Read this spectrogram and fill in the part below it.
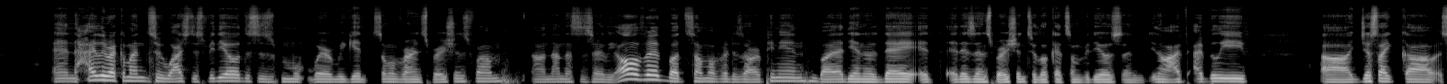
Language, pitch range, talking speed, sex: English, 120-150 Hz, 230 wpm, male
